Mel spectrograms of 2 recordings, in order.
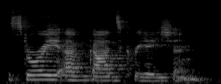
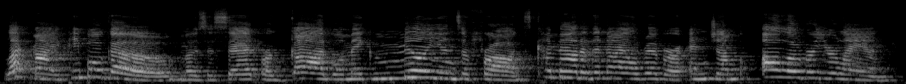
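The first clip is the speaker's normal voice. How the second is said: louder, firm warning to a king; commanding Moses; 4 semitones higher, 8 dB louder than usual. Acted. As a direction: demand it like a prophet. Moses warns Pharaoh in story.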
